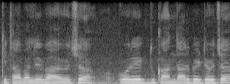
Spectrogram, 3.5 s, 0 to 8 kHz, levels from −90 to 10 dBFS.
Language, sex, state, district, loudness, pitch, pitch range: Rajasthani, male, Rajasthan, Nagaur, -13 LUFS, 155 Hz, 150-155 Hz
